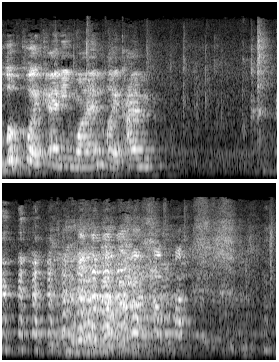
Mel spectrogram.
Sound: audience laughter

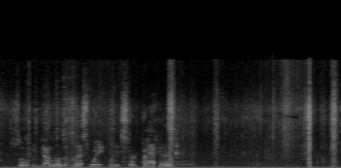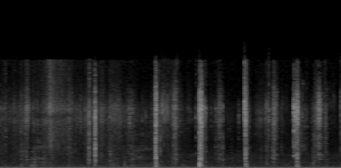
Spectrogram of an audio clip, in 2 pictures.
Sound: digging sound

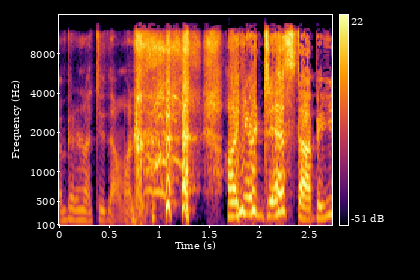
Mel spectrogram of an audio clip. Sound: laugh

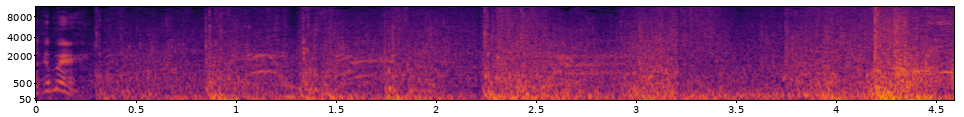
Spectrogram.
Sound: crashing

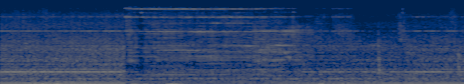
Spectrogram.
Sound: saw buzzing

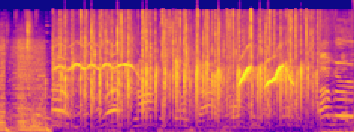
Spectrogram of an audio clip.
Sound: cheering

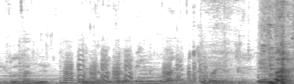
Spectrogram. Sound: scratching nervously

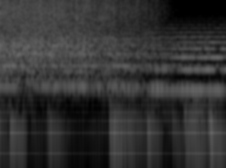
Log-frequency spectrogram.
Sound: applause

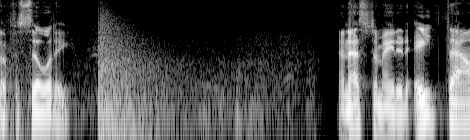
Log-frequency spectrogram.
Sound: sound of explosion

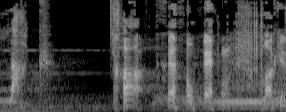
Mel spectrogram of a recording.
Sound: chuckling

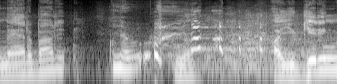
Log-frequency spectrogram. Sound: giggles

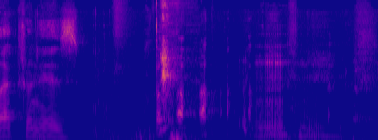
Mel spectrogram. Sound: laughing

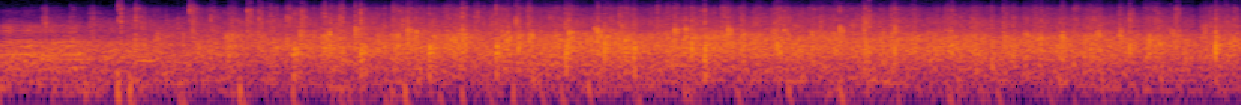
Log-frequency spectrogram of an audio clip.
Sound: audience applause

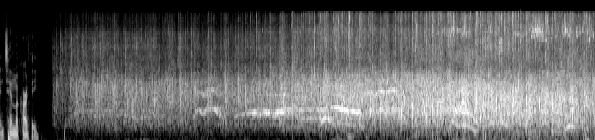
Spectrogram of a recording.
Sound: applause

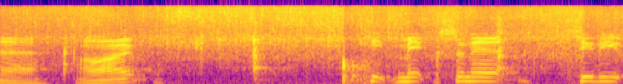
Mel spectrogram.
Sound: pan sizzling

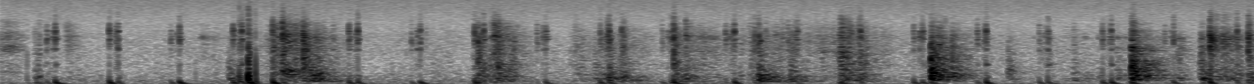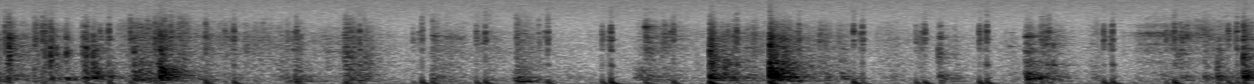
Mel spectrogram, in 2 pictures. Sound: ticking

